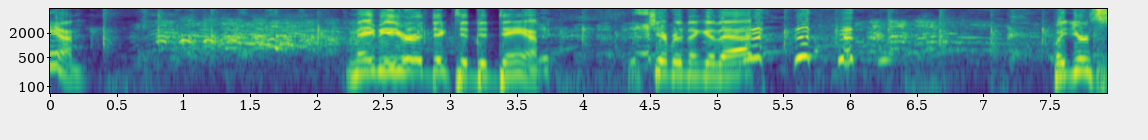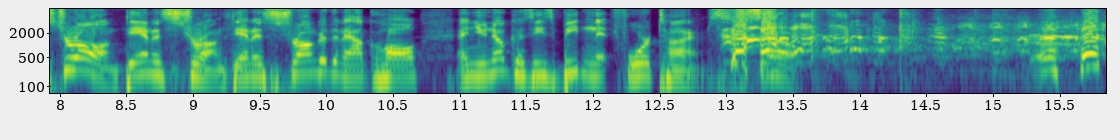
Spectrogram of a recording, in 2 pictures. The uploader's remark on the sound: live at The Stand Comedy Club & Restaurant in NYC.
